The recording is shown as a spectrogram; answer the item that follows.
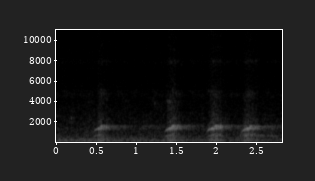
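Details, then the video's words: Bulbul, a decoy bird used in trapping, repeats four short bright whistled notes about every half second. Each note has a faint lower slur beneath it, against a low background hum. "Burung merbah lekir bay hoach thom gacor bahanan"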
